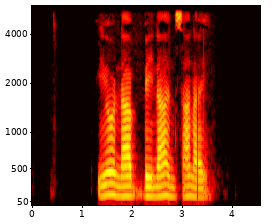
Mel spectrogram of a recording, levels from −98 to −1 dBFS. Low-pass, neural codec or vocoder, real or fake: 5.4 kHz; none; real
